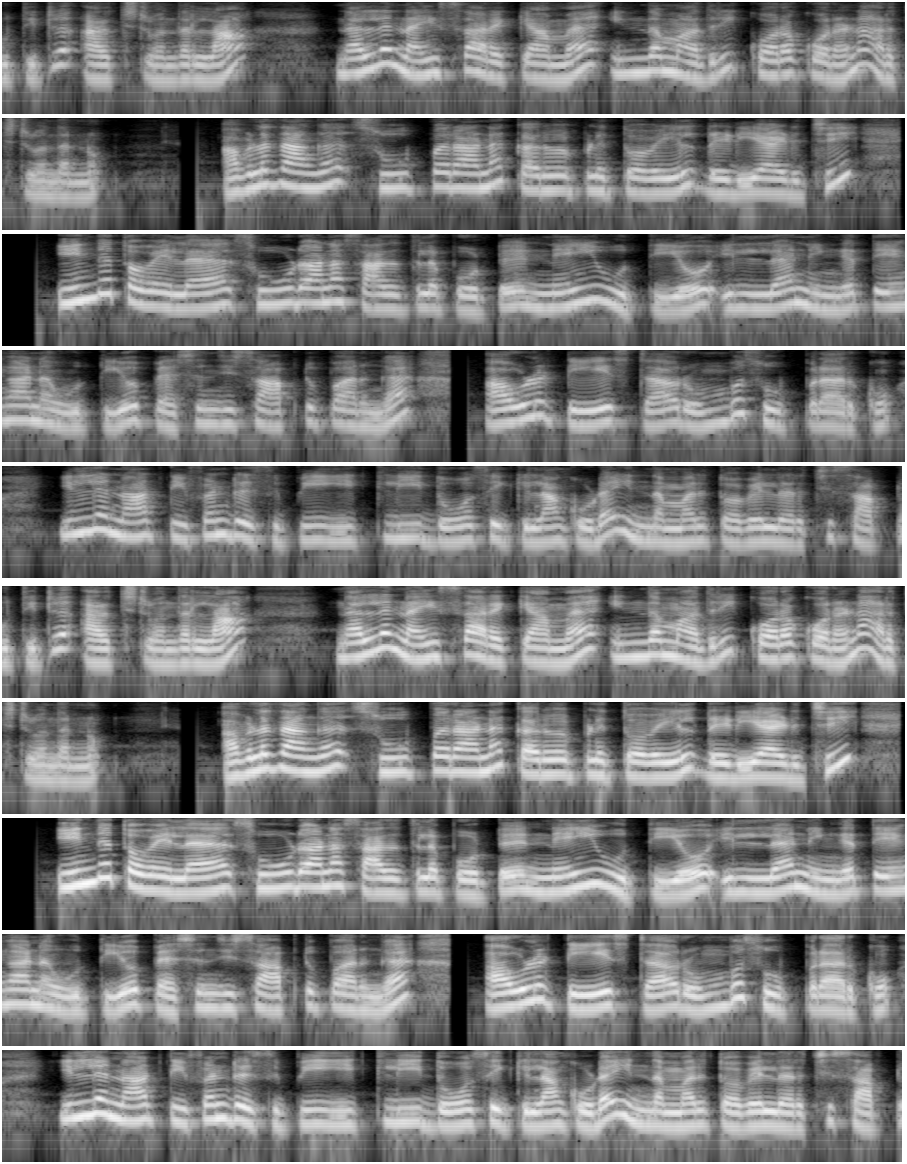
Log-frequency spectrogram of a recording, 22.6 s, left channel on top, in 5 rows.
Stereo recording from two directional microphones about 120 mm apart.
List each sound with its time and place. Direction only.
0.0 s speech: 40° right (ahead or behind)
5.6 s speech: 50° right (ahead or behind)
